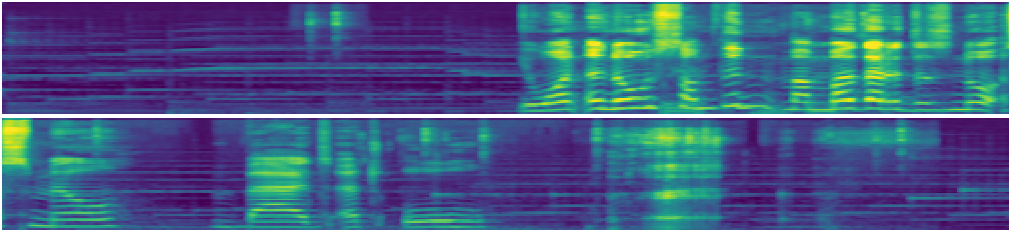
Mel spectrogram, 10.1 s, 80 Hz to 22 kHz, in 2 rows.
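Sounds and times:
speech: 2.6 - 7.6, 8.2 - 8.7
burp-like croak from a gruff ogre voice impression: 8.0 - 9.4.

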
